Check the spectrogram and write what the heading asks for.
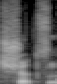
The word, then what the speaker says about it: Schützen: And I'm also pretty proud of you that you told it Schützen and not Stützen.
